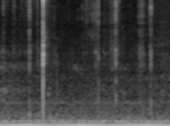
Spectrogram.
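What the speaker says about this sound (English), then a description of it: "Let's bring in some scissors." Several quick, crisp scissor snips cut through tape on a paper craft card, sparse and close, over a steady low hum.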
